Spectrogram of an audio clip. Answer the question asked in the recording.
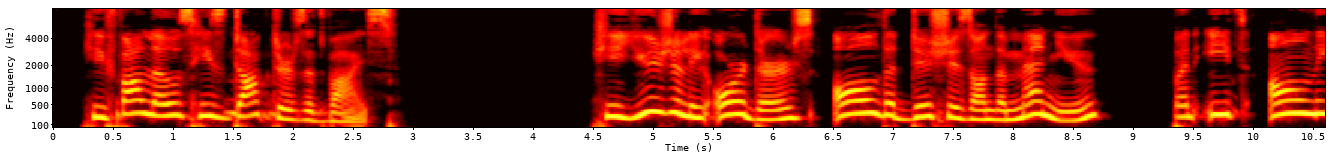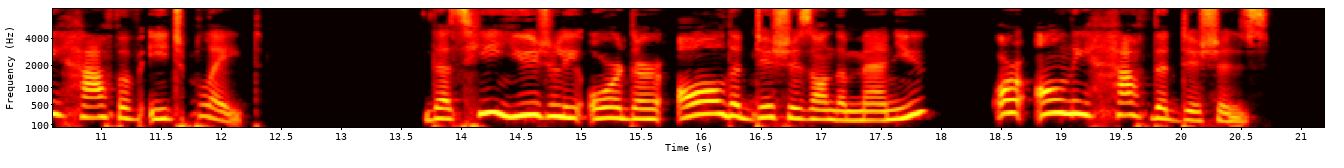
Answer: Tom usually orders all the dishes on the menu, not only half the dishes.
